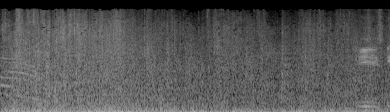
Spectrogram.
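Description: Naval Action cannons firing during a large naval battle, a dense sustained roar of overlapping heavy booms and rumble filling the whole stretch, loud and continuous with a faint whistle near the end.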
